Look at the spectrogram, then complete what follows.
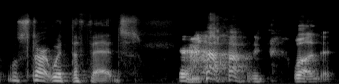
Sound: laughter

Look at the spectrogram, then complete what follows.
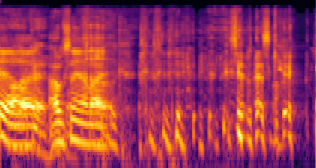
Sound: laughing

